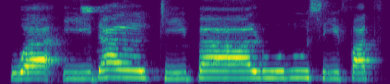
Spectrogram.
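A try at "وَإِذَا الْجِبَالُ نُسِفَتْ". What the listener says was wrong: Zalnya gesekkan sedikit biar nggak kayak wa idal.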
